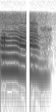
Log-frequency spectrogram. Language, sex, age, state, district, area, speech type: Nepali, female, 18-30, West Bengal, Darjeeling, rural, conversation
